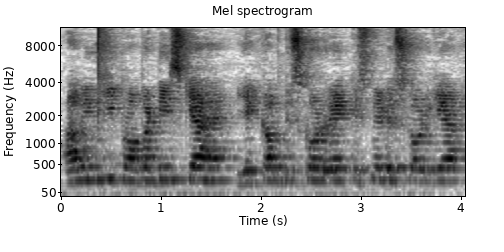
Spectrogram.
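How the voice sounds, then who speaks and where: High-voiced male teacher in an echoey room. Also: monotone, recorded from a distance. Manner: repeats key terms, asks and answers his own questions; mixes in slow, drawn-out English phrases. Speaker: chemistry teacher. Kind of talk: classroom lecture.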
